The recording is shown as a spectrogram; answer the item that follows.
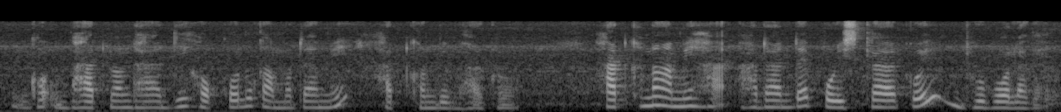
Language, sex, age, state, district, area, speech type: Assamese, female, 45-60, Assam, Golaghat, urban, spontaneous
